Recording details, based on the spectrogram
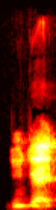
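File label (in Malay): "jujat", Malay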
